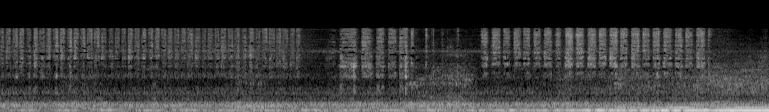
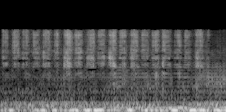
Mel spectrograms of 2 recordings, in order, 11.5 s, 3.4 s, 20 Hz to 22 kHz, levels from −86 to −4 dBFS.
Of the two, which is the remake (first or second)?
second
